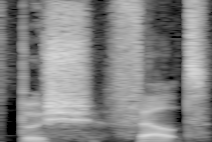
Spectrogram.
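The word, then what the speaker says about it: Bushveld: I will put some links down in the show notes, but yeah, it's Bushfelt. Vel is the way that felt is spelled.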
